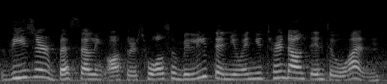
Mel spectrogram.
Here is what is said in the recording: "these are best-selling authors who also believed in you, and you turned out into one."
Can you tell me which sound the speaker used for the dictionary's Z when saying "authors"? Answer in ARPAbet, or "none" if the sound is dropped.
S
